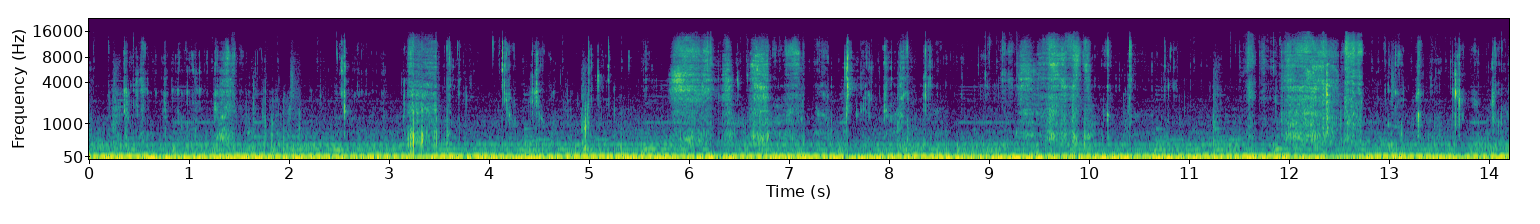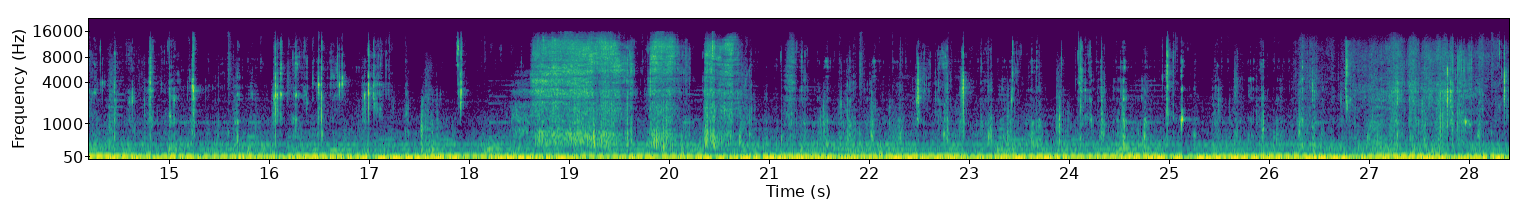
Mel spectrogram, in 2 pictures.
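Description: Close-miked eating of spicy fried skewers, mostly green chili peppers: repeated bites, crunches and wet chewing with mouth clicks. About two-thirds through there is a brief louder hissing burst.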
